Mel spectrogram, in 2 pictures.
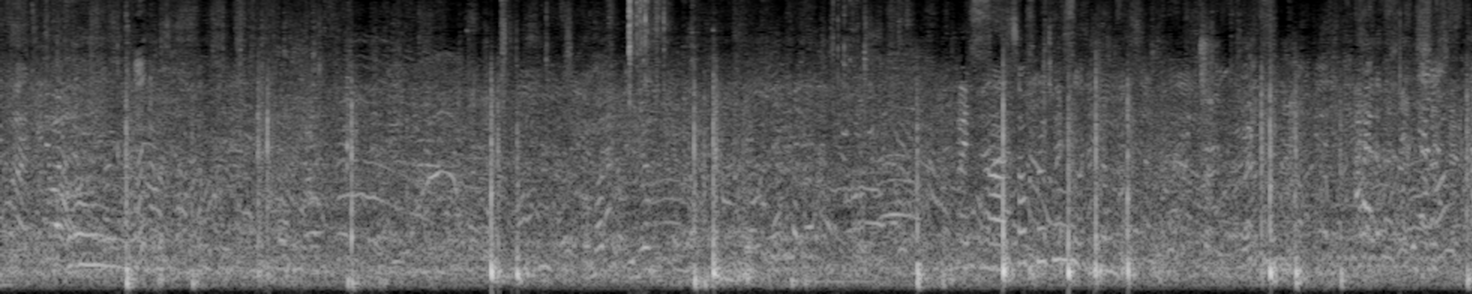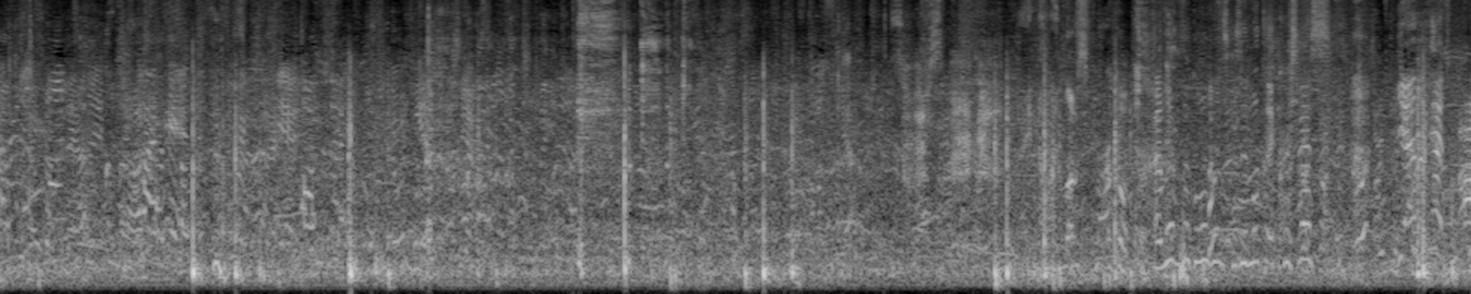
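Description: Aerial fireworks bursting, many bangs and crackles at irregular intervals, over the indistinct chatter of nearby spectators.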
